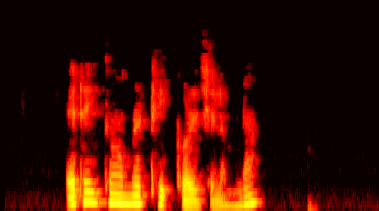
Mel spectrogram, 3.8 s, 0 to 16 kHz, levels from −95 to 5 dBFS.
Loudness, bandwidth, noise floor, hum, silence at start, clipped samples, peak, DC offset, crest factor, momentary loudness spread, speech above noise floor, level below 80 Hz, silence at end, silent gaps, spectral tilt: -25 LUFS; 6 kHz; -82 dBFS; none; 0.65 s; under 0.1%; -6 dBFS; under 0.1%; 20 dB; 10 LU; 59 dB; -58 dBFS; 1.2 s; none; -10 dB/octave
